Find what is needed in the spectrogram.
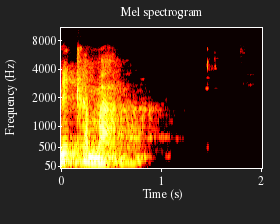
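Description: A monk's voice speaking one phrase of a sermon for about a second, then a pause with a faint click.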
